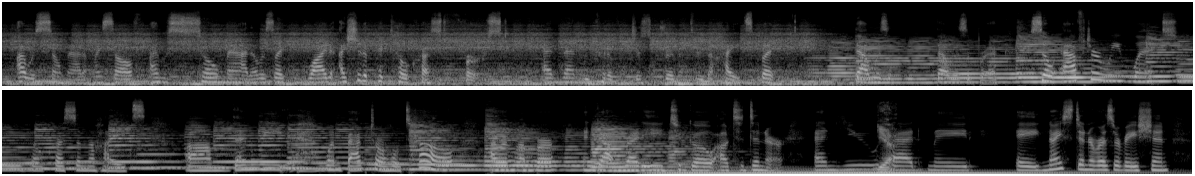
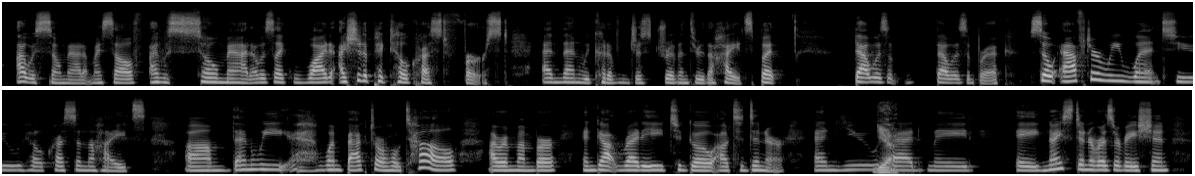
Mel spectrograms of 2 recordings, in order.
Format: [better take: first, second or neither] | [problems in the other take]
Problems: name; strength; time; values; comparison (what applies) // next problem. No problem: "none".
second | background music; very loud; throughout; 1 dB above the speech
